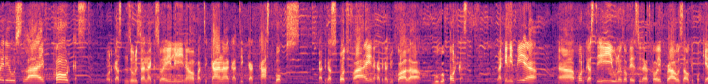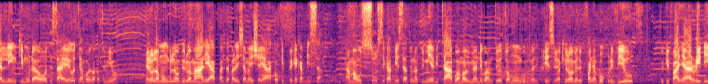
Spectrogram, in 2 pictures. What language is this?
Swahili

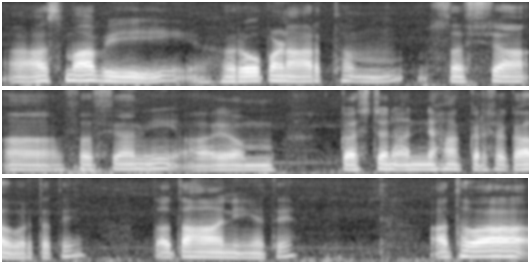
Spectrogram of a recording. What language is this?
Sanskrit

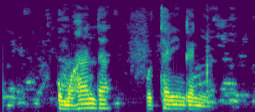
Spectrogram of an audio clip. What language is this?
Kinyarwanda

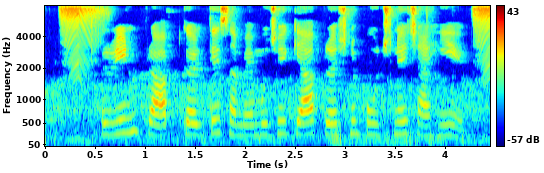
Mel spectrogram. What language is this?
Hindi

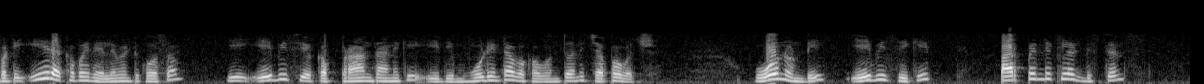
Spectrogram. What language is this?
Telugu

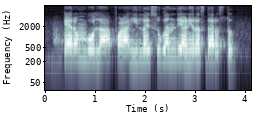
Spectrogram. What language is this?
Marathi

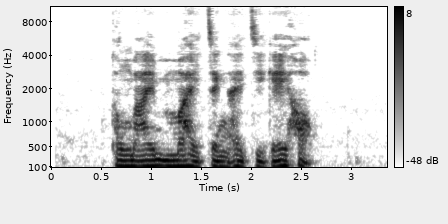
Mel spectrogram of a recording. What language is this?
Cantonese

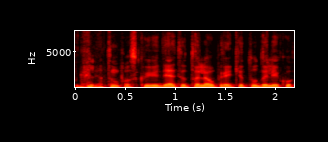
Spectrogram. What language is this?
Lithuanian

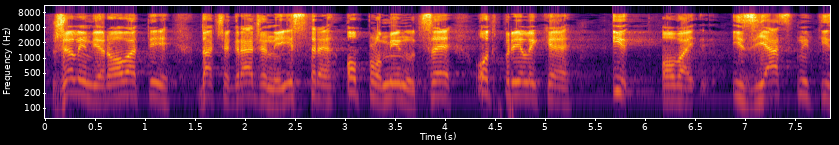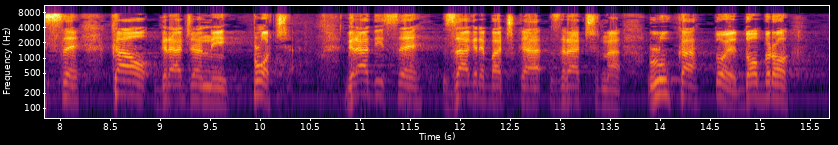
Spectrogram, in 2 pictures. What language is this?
Croatian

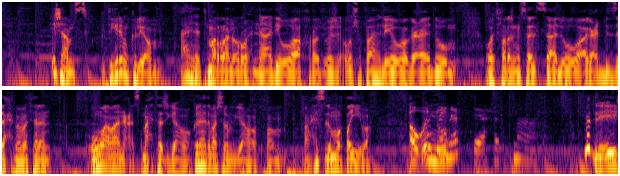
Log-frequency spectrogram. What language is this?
Arabic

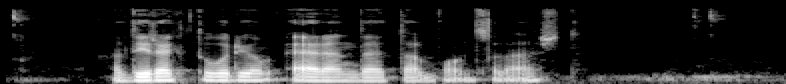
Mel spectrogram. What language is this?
Hungarian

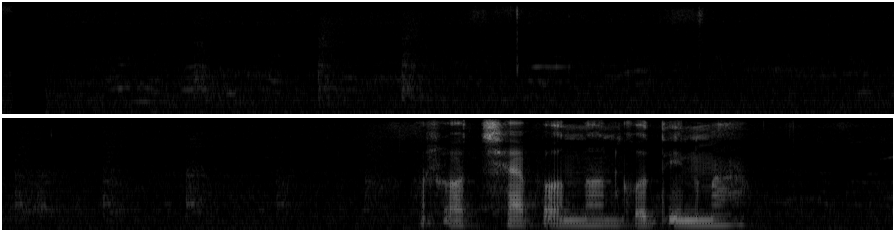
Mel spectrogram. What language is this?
Nepali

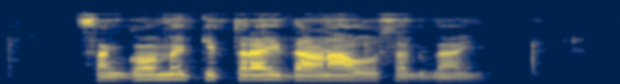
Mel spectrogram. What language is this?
Gurgula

